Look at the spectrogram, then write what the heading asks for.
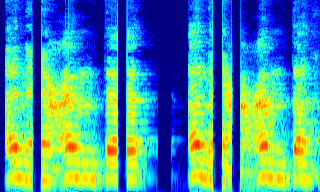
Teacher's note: اوس نه پټوو اوس وایي انعمت ولې مخکې اخفا کېده ځکه د نون ساکنه نه شاته حرف د اخفا و. اوس اظهار کېږي ځکه نون ساکنه نه شاته عین دی. عین حرف د اظهار دی د نون ظاهریږي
